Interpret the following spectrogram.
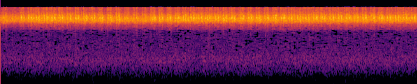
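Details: A chorus of crickets produces an unbroken, piercing high trill made by rubbing their wings together. Faint rapid pulsing runs through the steady sound, and nothing else is audible.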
